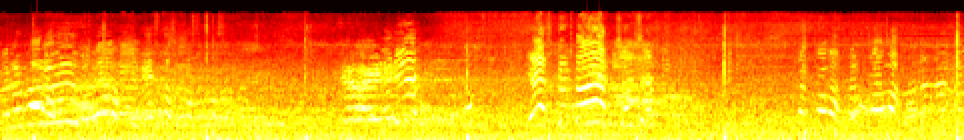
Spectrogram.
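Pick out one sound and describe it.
Young women shout calls to one another.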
